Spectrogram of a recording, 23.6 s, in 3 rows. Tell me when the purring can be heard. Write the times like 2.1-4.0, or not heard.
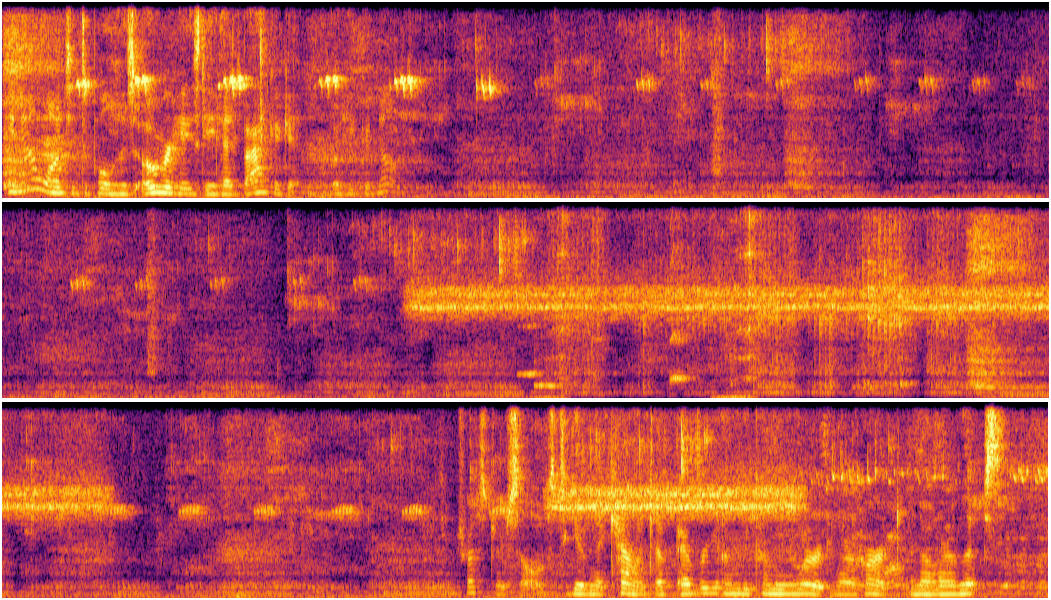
0.0-23.5.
